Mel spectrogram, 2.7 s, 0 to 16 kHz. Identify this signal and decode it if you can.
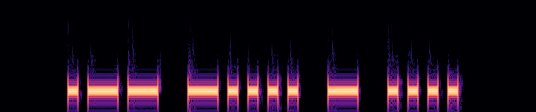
Morse code, heard as a keyed tone, about 24 wpm, 700 Hz. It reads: W6TH
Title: Speed Racing - USA 1x2 Call Signs 20wpm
